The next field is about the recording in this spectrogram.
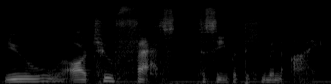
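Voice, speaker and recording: A man voicing a calm, menacing mist villain with a breathy, whispery voice and formal, measured speech. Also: mid-range voice. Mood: coldly menacing. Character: calm menacing mist villain, coldly explaining his deadly task.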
